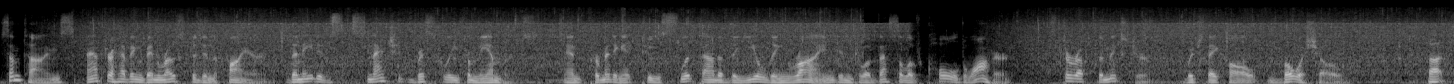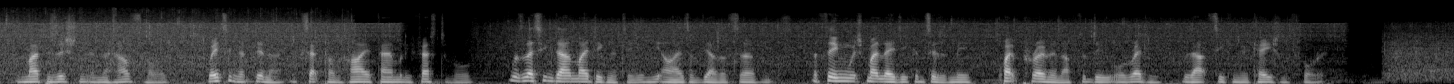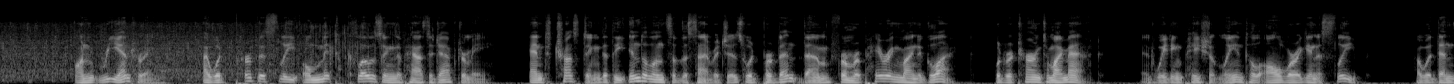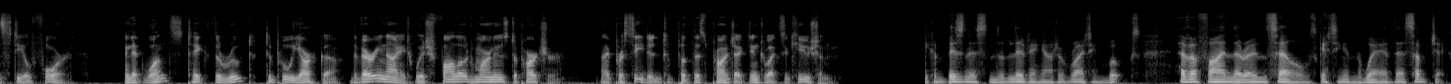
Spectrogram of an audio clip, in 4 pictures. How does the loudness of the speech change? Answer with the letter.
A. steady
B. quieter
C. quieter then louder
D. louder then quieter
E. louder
A.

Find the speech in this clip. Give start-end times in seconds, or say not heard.
0.0-13.5, 14.2-27.8, 29.8-52.0, 52.9-58.0.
